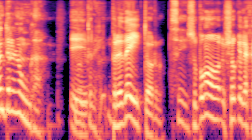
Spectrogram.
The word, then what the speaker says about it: Predator: Se dice Predator porque está en inglés. Predator. Claro, pero no, suena horrible, es una no- banda de heavy metal. No entré nunca. No Eh, entré. Predator.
